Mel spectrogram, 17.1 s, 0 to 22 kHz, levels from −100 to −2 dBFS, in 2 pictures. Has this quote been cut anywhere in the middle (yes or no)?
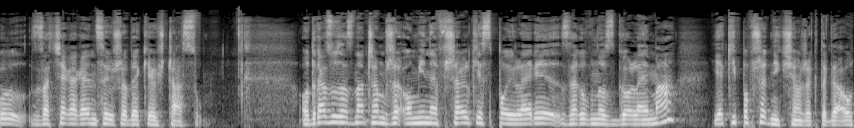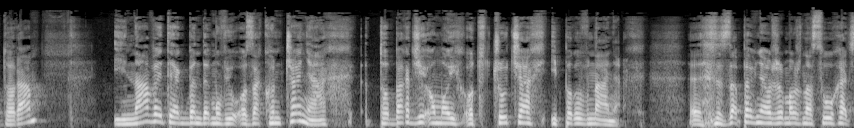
no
